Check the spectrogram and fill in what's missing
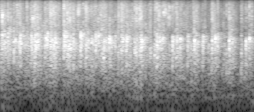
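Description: An audience at a lecture applauds steadily throughout, dense clapping from many hands at moderate volume with no voices standing out.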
